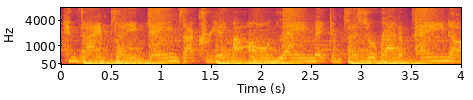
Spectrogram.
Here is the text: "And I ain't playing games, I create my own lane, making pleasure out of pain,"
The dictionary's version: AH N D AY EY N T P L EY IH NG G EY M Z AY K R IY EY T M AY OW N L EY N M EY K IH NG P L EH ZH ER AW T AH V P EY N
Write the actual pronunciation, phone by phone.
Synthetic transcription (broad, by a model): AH N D AY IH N P L EY IH NG G EY M Z AY K R IY EY T M AY OW N L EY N M EY K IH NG P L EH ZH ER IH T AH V P EY N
